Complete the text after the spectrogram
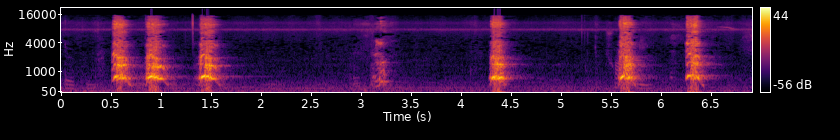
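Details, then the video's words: Dog barking in a quiet room, three quick sharp barks in a row, a faint softer one, then three more loud barks at uneven intervals of about a second. "barking dog"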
